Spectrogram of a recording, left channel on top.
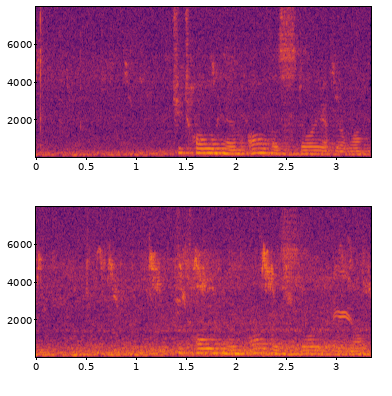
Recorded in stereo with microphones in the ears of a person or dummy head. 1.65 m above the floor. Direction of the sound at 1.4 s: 70° left (ahead or behind).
